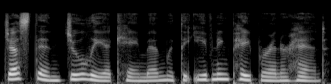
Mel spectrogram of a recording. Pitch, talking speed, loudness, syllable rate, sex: 200 Hz, 215 wpm, -18 LUFS, 5.0 syllables/s, female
